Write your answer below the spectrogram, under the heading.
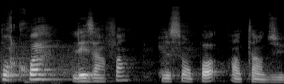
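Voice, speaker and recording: The speaker goes at a very slow pace with a non-native accent. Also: man. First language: not French; French is his third language (speaking French). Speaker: researcher and symposium speaker. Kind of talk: conference talk. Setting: symposium with audience. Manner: halting, with hesitations.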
